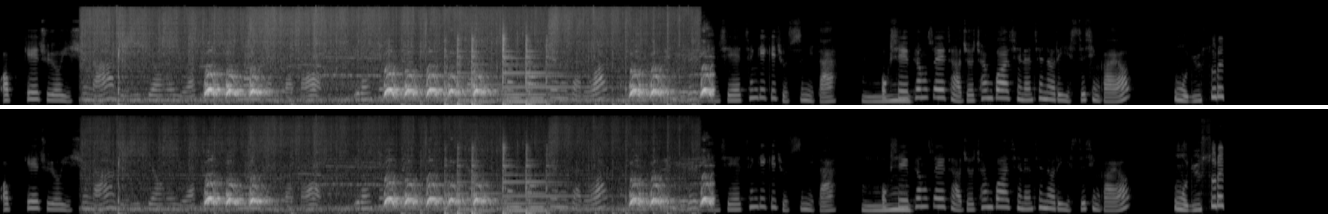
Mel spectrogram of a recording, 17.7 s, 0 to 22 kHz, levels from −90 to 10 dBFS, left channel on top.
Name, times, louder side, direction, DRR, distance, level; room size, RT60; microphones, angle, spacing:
voice 1, 0.0-6.4 6.7-11.1 11.7-15.1, left 3 dB, 40° left, 1.3 m, -49 dB
sound 1, 1.1-9.4, left 8 dB, 85° left, 2.1 m, -42 dB
Bark / Livestock farm animals working animals, 2.7-3.7 5.1-6.6 8.4-9.5, left 4 dB, 25° left, 0.4 m, -28 dB
voice 2, 11.5-12.2 15.6-16.3, right 2 dB, 85° right, 2.8 m, -46 dB
open air
head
